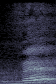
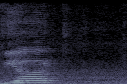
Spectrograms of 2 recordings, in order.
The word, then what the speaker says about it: wear: नाउ the next is वेयर एंड वेयर, हम इसे pronounce करते हैं वियर, बड़े लोग इंडिया में इसे वियर प्रोनाउंस करते हैं, बट इज वेयर एंड वेयर।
